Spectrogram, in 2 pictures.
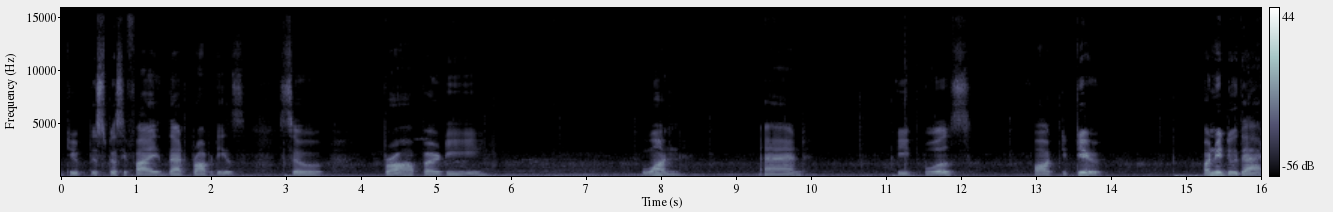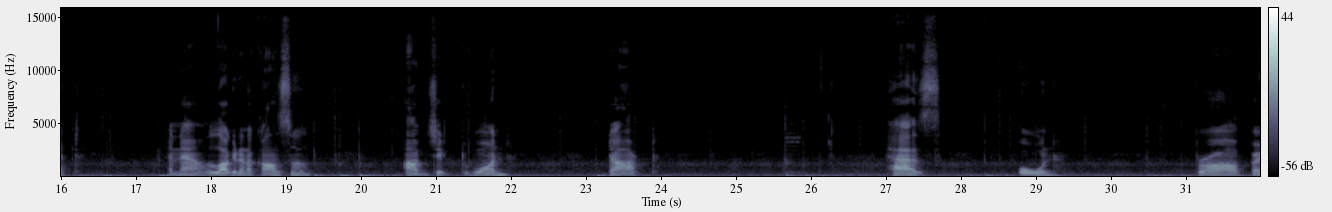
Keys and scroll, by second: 0.6-2.9 typing, 4.6-7.0 typing, 8.2 1, 10.6-11.2 typing, 12.4-13.8 typing, 14.8 ;, 16.1 Return, 16.5 Return, 17.3 typing, 17.6 Return, 19.1-21.1 typing, 21.4 Return, 23.1 ., 25.4-26.6 typing, 28.0-28.9 typing, 30.2-31.9 typing.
